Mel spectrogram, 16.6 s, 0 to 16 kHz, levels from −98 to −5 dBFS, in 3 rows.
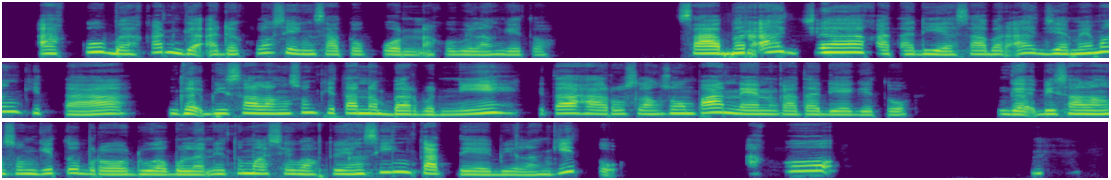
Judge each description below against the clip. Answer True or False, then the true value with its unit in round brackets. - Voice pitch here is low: False (205 Hz)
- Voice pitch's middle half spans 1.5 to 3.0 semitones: False (4.3 semitones)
